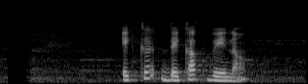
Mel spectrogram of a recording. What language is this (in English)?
Sinhala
